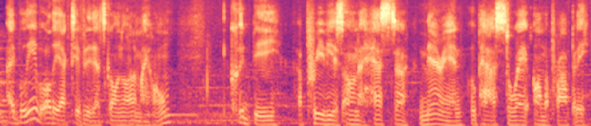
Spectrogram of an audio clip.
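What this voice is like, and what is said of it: Noticeable unfamiliar accent. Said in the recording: “What is that accent?”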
